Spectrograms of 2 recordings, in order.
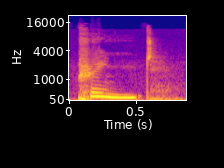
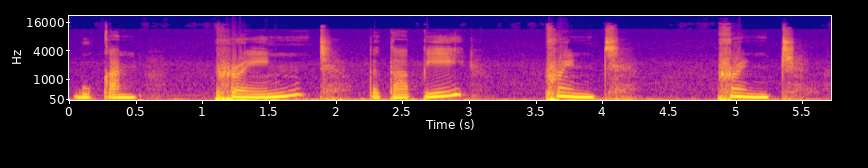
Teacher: Print, P-nya juga tidak terlalu plosif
